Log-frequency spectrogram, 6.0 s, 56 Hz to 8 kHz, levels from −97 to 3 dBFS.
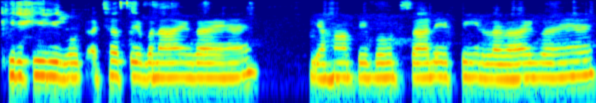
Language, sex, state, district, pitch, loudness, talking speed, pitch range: Hindi, female, Bihar, Purnia, 195 Hz, -27 LUFS, 160 wpm, 190-205 Hz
